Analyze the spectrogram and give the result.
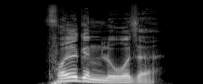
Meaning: inflection of folgenlos: 1. strong/mixed nominative/accusative feminine singular 2. strong nominative/accusative plural 3. weak nominative all-gender singular
- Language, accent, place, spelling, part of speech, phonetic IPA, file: German, Germany, Berlin, folgenlose, adjective, [ˈfɔlɡn̩loːzə], De-folgenlose.ogg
